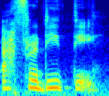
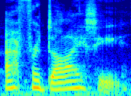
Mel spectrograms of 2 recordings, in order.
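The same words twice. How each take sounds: First: The name has a Greek-style pronunciation. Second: The name has the usual English-speaker pronunciation. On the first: This is how the name is said in its native language. The speaker calls it right. "using a Greek accent, ... I'm pretty sure it should be Aphrodite" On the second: This is how most people commonly say the name. The speaker calls it wrong. "everyone just pronounces it Aphrodite"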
